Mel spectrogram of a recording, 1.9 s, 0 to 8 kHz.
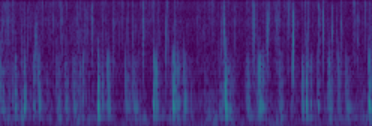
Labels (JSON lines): {"label": "biophony, sea urchins (Echinidae)", "recorder": "SoundTrap 600 or HydroMoth"}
